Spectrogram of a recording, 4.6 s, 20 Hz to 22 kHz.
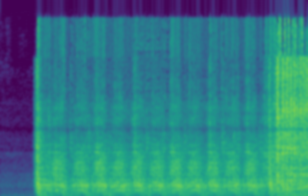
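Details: An MTZ-82 tractor diesel makes its first start on a frosty day with a newly fitted TKR-6 turbo. It catches instantly and settles into an even clattering idle with a thin whistle rising over it: normal idle with turbo whistle.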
